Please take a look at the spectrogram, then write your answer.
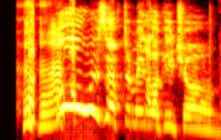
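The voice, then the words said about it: Put-on Irish accent, high-to-low pitch. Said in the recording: “This is how you do an Irish accent. You start up high and then you go down low.”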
